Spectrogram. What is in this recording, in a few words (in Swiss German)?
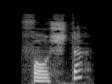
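"faschte", Alsatian; medecine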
